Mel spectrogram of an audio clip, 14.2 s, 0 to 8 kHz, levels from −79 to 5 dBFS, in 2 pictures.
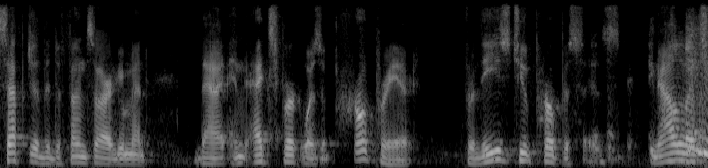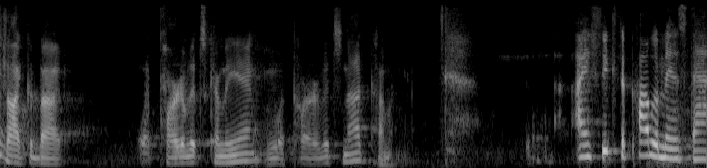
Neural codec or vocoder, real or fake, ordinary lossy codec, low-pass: codec, 16 kHz, 1 kbps, X-Codec, HuBERT features, trained on general audio; fake; Opus, 24 kbps; 7.2 kHz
